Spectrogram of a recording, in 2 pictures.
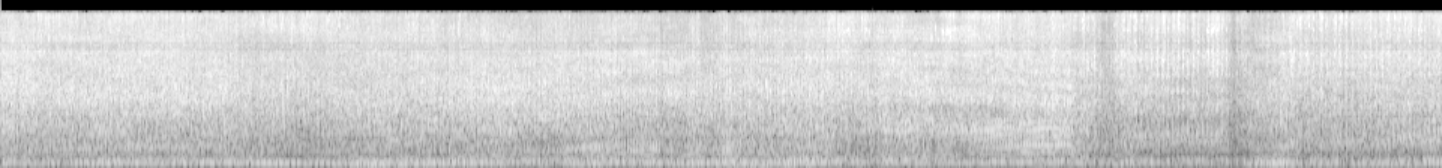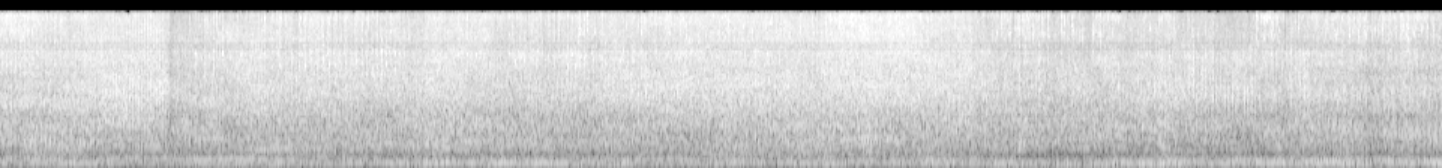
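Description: Several demolition derby cars' engines running and revving hard, their pitch rising and falling over a dense, steady noise, with a few sudden breaks around the middle.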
